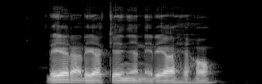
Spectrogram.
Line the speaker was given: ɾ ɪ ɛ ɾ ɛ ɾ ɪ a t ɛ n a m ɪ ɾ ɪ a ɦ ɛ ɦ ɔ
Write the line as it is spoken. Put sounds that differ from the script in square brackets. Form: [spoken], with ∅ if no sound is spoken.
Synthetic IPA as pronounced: ɾ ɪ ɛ ɾ [a] ɾ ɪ a [k] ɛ [ɲ] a [n] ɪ ɾ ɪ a ɦ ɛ ɦ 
